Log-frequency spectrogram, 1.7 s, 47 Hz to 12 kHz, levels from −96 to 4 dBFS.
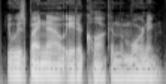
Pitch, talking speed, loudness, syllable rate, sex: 85 Hz, 325 wpm, -18 LUFS, 7.3 syllables/s, male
